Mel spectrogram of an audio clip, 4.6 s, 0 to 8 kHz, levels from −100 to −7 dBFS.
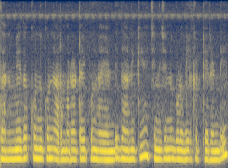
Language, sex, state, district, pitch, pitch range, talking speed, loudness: Telugu, female, Andhra Pradesh, Krishna, 170 Hz, 160-175 Hz, 185 wpm, -13 LUFS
